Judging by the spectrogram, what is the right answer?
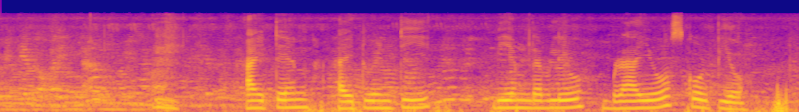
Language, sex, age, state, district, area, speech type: Assamese, female, 45-60, Assam, Goalpara, urban, spontaneous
